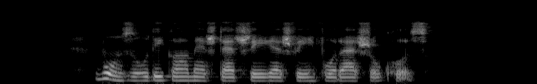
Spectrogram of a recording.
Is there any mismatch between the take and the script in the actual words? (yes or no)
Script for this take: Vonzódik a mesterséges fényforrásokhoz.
no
